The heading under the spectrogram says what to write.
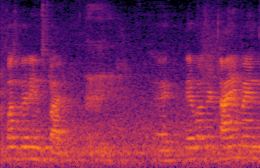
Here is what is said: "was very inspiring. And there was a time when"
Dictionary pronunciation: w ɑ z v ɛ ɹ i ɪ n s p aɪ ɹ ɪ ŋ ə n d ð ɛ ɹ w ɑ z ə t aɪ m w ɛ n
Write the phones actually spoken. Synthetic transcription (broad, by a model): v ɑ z v ɛ ɹ i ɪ n s p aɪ ɪ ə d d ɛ ɹ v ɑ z ə t aɪ m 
